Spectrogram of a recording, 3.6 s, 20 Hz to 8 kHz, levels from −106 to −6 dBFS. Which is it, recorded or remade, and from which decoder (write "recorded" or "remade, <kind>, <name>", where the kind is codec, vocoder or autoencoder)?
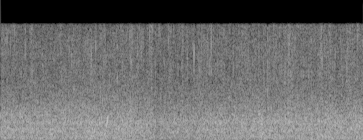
recorded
